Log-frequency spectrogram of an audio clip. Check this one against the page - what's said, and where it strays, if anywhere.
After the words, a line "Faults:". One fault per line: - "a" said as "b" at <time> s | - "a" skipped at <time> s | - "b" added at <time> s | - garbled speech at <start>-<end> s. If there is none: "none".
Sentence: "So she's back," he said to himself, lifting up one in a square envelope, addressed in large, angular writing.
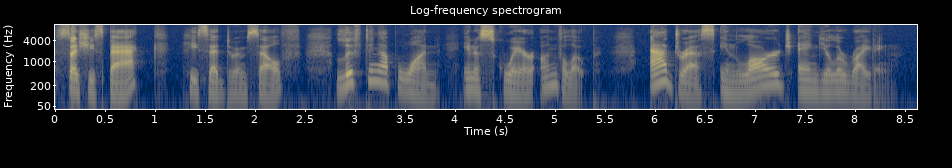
"So she's back," he said to himself, lifting up one in a square envelope, address in large, angular writing.
Faults:
- "addressed" said as "address" at 5.9 s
